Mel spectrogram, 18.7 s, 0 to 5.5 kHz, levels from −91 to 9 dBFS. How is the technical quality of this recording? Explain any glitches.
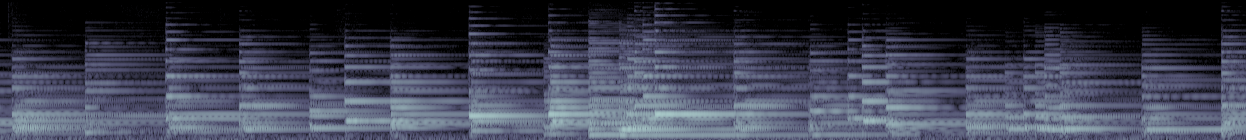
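Nothing glitchy turns up anywhere in this music recording, so there's no fault to explain.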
